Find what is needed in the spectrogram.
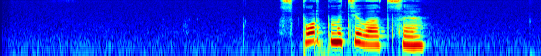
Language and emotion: Russian, neutral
